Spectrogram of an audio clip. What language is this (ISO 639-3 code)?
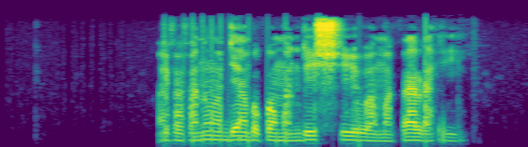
swa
